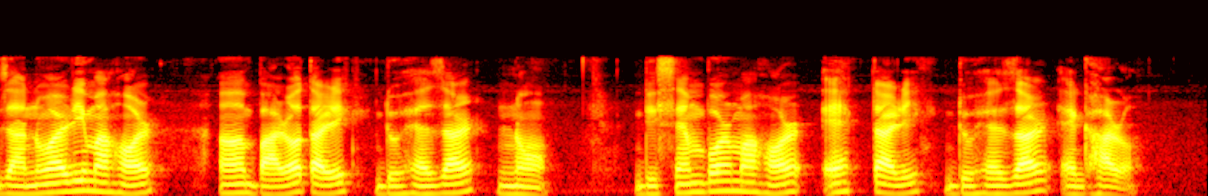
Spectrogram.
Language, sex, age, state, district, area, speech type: Assamese, male, 18-30, Assam, Dhemaji, rural, spontaneous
